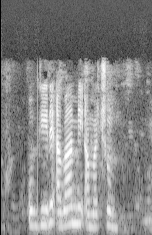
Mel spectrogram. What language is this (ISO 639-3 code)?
kin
